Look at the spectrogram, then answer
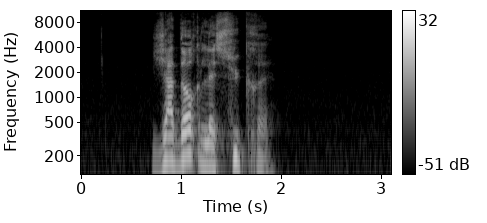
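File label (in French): "j'adore", French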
